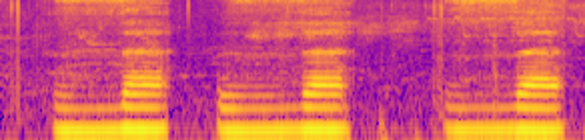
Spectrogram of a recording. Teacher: জিহ্বার আগা, সামনের নিচের দুই দাঁতের পেট ও আগার সঙ্গে লাগাইয়া যা উচ্চারিত হয়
